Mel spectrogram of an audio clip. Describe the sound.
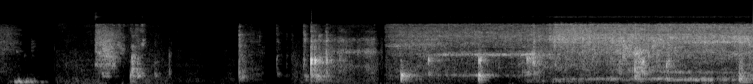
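Water runs from a tap to fill a vessel for heating tea water. A few scattered clinks and handling knocks come first, then a steady, rushing stream of running water continues at moderate loudness until the end.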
